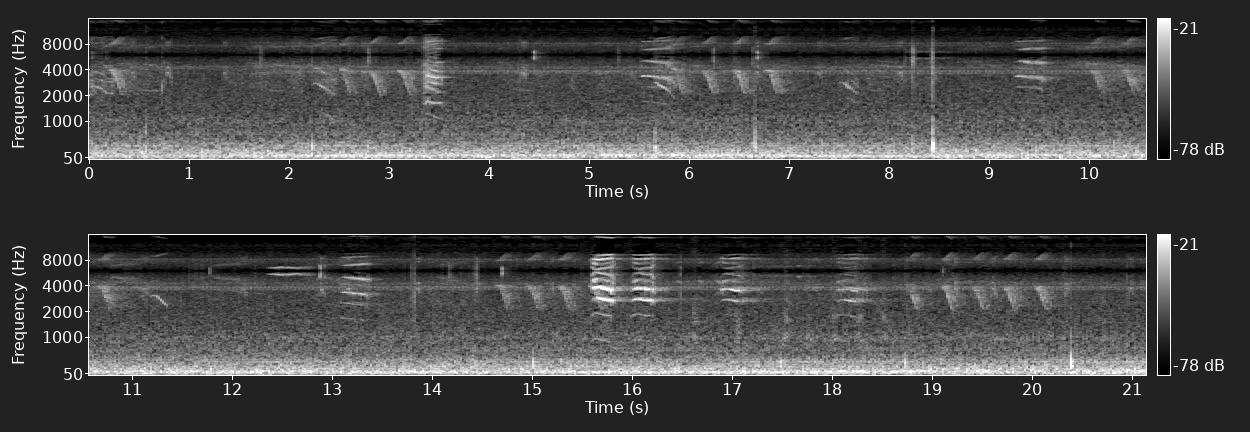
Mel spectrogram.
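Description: Faint outdoor ambience: small wild birds chirping, many short high down-slurred chirps repeated throughout, with a louder cluster of calls about sixteen seconds in. A low steady rumble lies underneath, and a single sharp tick sounds about eight seconds in and another near the end.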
